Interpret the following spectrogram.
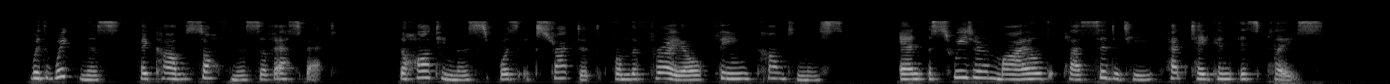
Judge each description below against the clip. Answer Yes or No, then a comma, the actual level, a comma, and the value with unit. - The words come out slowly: Yes, slow, 110 wpm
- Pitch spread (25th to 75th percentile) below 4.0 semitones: Yes, average, 3.3 semitones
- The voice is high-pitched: Yes, high, 245 Hz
